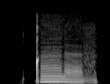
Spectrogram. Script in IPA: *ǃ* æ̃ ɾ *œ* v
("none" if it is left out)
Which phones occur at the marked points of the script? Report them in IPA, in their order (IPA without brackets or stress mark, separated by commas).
ǃ, æ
